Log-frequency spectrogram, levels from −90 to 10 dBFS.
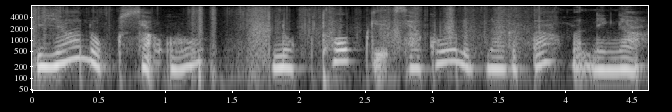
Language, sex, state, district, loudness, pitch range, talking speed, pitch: Garo, female, Meghalaya, West Garo Hills, -18 LUFS, 180-250 Hz, 90 wpm, 205 Hz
